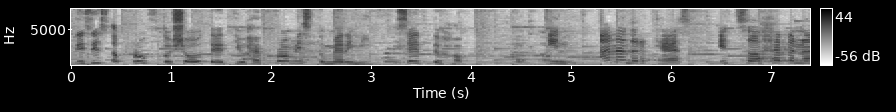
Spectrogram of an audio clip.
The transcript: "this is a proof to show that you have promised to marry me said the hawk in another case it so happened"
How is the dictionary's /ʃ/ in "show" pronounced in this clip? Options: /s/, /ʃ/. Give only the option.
/ʃ/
